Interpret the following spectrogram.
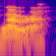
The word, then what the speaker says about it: Ra Ra: Okay, so Hakim, I was curious about that piece entitled, is it Ra Ra or Ray Ray? I don't know how to pronounce it. Ra Ra. Ra Ra. Yes.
